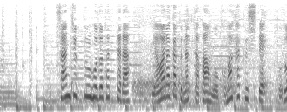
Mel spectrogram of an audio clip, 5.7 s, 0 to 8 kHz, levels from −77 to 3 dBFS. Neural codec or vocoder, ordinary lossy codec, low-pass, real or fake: none; none; 7.2 kHz; real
